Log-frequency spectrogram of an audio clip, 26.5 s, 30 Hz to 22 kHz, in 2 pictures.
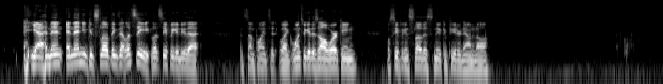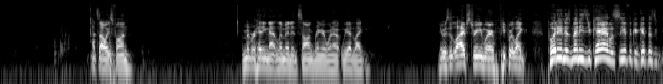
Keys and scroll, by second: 18.7-20.5 typing.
